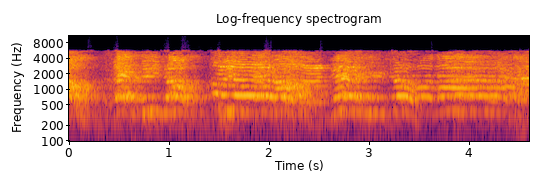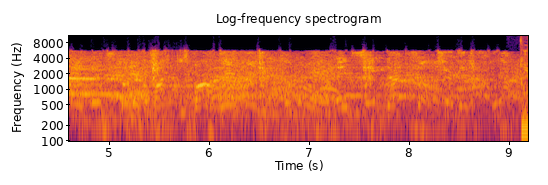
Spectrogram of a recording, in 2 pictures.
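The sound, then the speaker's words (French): A huge outdoor crowd of about 200,000 people at Place de la Bastille in Paris, France, celebrating at a popular festival, chants in loud, rhythmic unison, then breaks into a dense, roaring mass of cheering voices that fills the space. “Ils seront 200 000 au pied du génie de la liberté. Et cette fois, ce n'est plus pour revendiquer, mais pour se réjouir.”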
